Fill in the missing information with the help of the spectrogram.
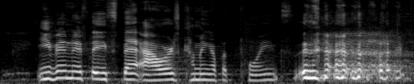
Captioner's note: laughs; audience laughs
